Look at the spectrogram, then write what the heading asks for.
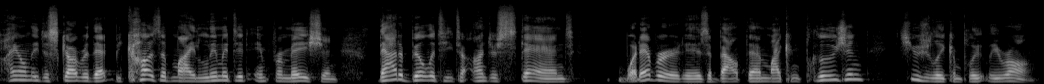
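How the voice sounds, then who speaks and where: A middle-aged man preaching a sermon as pastor, emphatic and animated, with self-deprecating humor. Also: on the high side, no echo, clean studio sound.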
